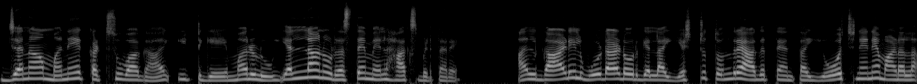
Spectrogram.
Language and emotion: Kannada, disgusted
